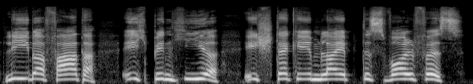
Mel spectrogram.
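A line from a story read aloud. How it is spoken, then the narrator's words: Called out. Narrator (German): rief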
